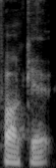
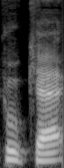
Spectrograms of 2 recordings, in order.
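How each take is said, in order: First: The name sounds like the phrase 'fuck it'. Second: The name does not sound like 'fuck it'. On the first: The speaker calls it wrong. "I've always like called it like fuck it" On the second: The speaker calls it right. "is that how you pronounce it"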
